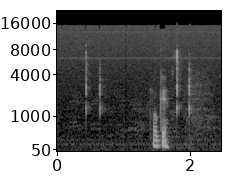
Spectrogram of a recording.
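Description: Small sharp clicks of a handheld presentation remote's button being pressed to advance the slides: two about half a second in and two more near the end.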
